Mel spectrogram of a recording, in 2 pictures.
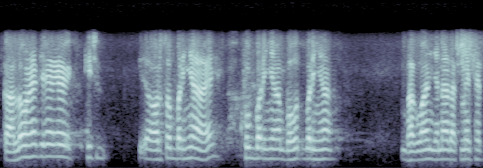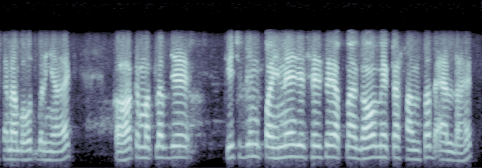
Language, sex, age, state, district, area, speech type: Maithili, male, 45-60, Bihar, Muzaffarpur, urban, conversation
